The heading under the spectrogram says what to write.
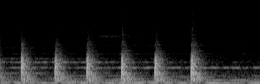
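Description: Six soft, evenly spaced knocks on a wooden bedroom door, each a short muted thud with a slight ring, steady rhythm about one every third of a second, with a faint background hum.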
